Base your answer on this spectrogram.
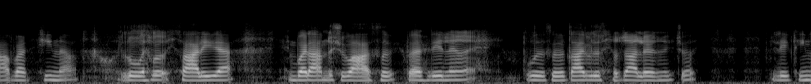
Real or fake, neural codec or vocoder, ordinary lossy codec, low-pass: fake; autoencoder, 22.05 kHz, a latent of 192 numbers a frame, VITS, trained on many speakers; none; 7.2 kHz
